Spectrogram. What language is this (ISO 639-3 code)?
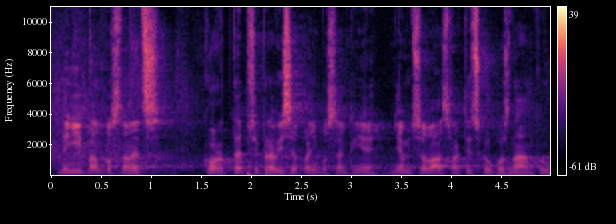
ces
